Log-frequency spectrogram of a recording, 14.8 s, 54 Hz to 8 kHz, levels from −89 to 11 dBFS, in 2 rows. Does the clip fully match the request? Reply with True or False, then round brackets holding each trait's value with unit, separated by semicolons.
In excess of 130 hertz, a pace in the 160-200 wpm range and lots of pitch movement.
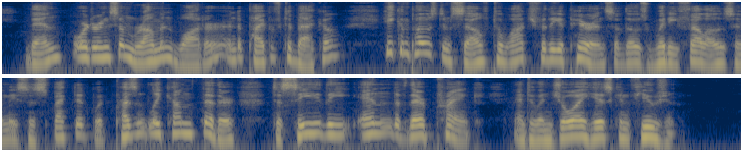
True (140 Hz; 170 wpm; 6.0 semitones)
